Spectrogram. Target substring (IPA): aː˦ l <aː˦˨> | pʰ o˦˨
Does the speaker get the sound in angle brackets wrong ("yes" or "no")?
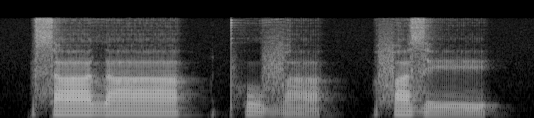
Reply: yes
